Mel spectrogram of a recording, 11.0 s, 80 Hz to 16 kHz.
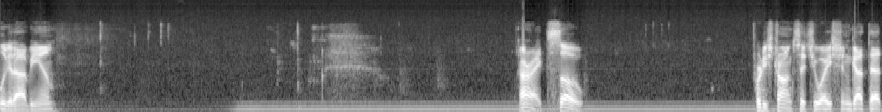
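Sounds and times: computer mouse clicks: 1.2 - 2.2
low steady hum: 2.5 - 11.0.

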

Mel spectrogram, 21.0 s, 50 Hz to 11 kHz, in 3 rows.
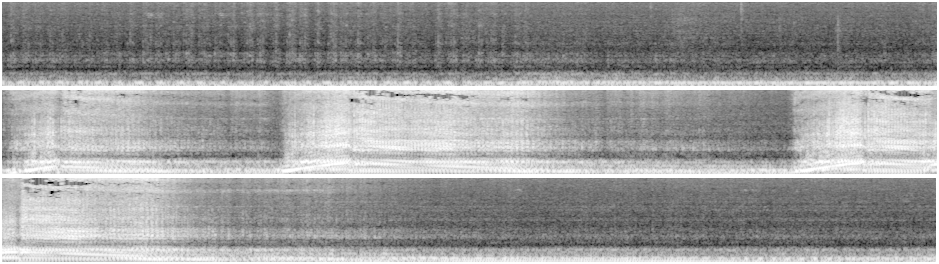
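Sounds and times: car engine idling and revving: 0.0 - 21.0.

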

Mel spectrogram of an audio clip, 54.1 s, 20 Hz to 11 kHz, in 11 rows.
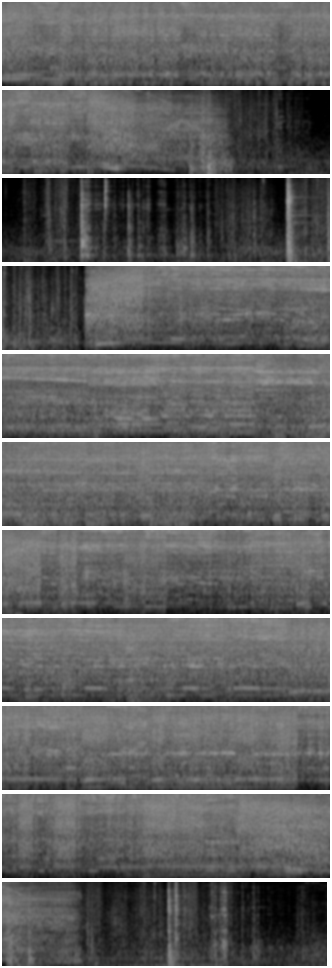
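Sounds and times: angle grinder cutting steel: 0.0 - 8.3, 16.0 - 50.4.

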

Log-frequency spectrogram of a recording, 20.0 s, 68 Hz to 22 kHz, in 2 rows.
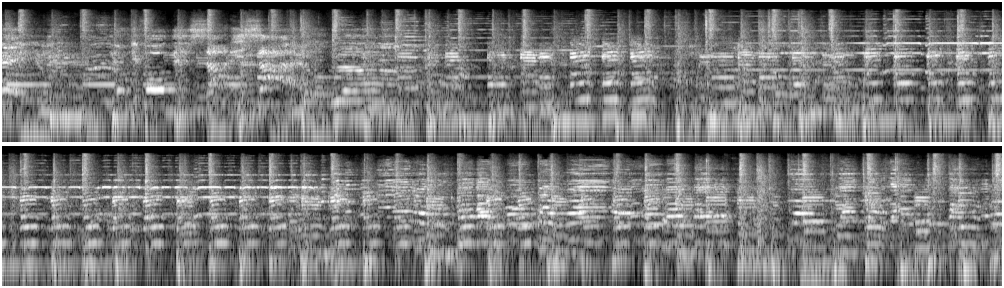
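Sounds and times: double bass: 0.0 - 20.0
electric guitar: 0.0 - 20.0
harmonica: 0.0 - 20.0.

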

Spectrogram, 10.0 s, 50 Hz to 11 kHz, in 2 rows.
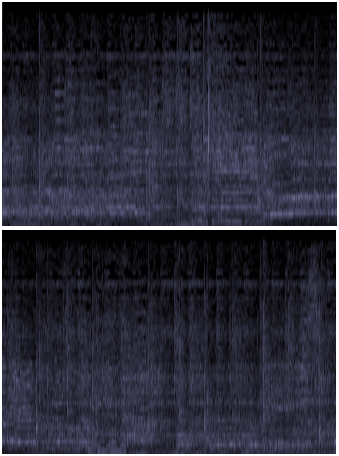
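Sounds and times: disco backing track: 0.0 - 10.0.

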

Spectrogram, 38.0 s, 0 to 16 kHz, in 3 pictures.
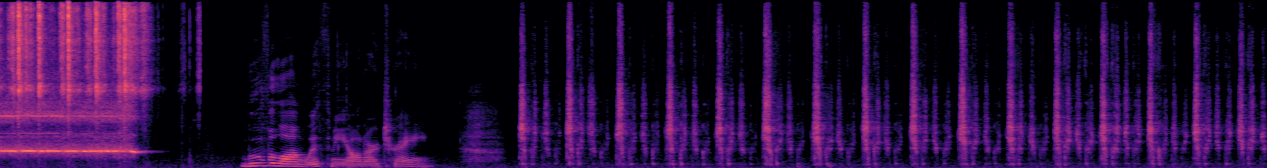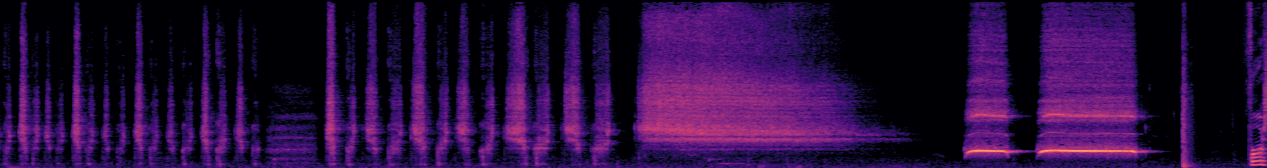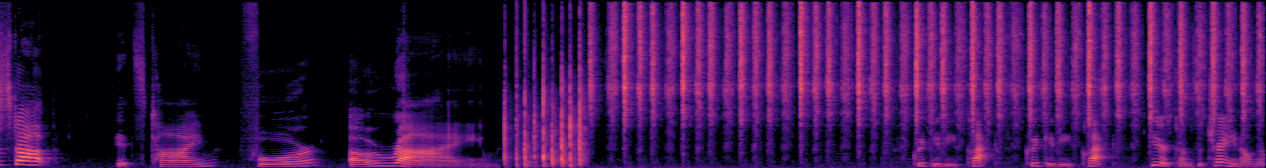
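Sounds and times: wooden train whistle blasts: 0.0 - 1.6, 22.4 - 24.2
person imitating train chugging: 33.9 - 38.0.

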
